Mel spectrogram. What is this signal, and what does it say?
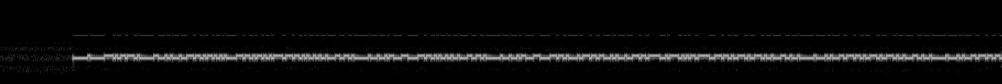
RTTY (45.45 baud, 170 Hz shift), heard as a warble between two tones, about 1360 Hz centre, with room echo. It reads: CQ DX DE F8QBM F8QBM K CQ TEST AA0KU AA0KU …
